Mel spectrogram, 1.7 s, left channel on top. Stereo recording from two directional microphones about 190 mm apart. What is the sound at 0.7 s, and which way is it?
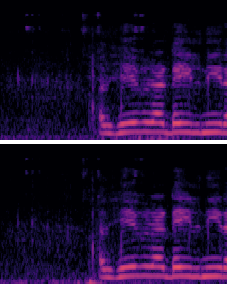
Speech, 40° left (ahead or behind).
